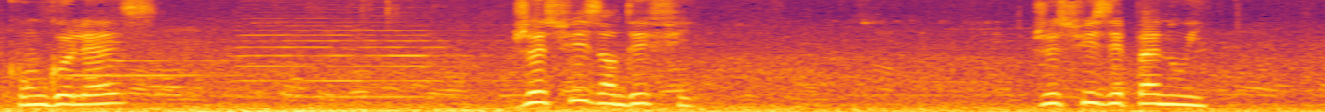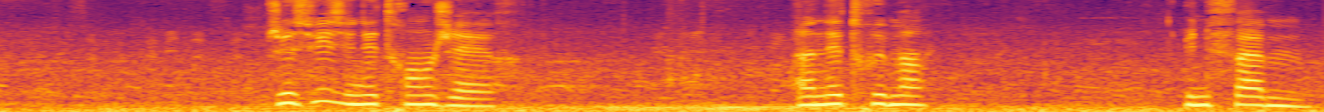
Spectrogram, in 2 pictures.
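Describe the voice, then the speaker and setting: A woman giving calm, short phrases about herself, one at a time. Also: on the high side, extremely slow, pauses often. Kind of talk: short spoken self-descriptions. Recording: outdoor field recording with street noise. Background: traffic and city ambience.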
